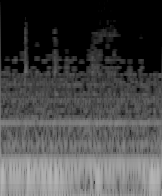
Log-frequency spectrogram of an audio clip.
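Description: Quiet room tone: a steady low hum with a couple of faint short clicks in the first second.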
